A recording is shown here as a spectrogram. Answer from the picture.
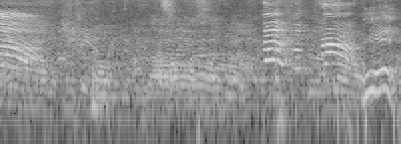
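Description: Excited shouting voices: a high-pitched cry at the start, then several more shouted cries close together near the end.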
